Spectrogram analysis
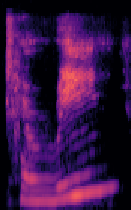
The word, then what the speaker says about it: Karine: Karine is pronouncing it correctly. Yes. Hi. How are you? Hello. Please introduce yourself. Karine.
